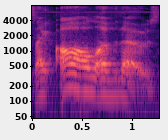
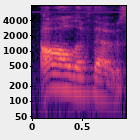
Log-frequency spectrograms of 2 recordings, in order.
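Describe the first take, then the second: First: All of those slower, stress on all. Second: Said in the usual way. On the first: Shown as a demonstration. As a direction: lean on the word all, slowly.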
